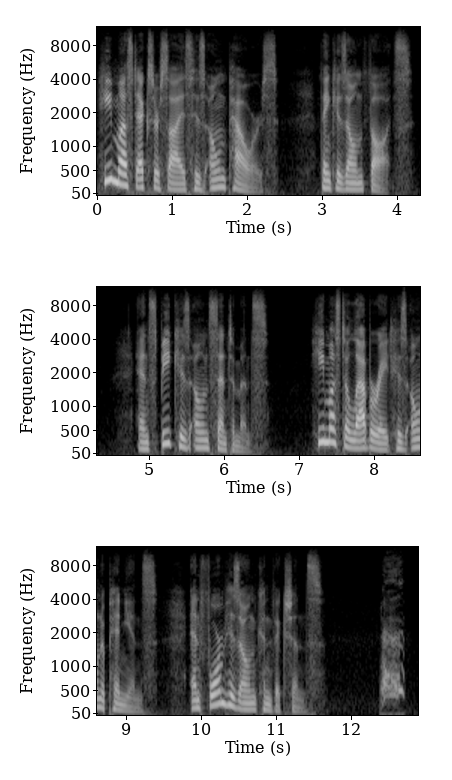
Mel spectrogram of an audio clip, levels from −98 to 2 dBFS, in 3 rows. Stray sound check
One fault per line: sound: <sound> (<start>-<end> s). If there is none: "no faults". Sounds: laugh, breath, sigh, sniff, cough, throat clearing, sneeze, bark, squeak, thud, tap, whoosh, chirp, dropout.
sound: bark (12.4-12.7 s)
